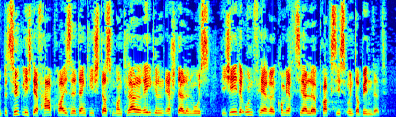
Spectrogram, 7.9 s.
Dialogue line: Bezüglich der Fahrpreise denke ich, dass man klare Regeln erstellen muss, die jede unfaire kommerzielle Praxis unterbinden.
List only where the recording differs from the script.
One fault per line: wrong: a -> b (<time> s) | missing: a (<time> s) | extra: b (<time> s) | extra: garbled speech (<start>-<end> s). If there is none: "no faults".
no faults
